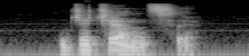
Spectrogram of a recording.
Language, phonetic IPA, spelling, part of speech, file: Polish, [d͡ʑɛ̇ˈt͡ɕɛ̃nt͡sɨ], dziecięcy, adjective, Pl-dziecięcy.ogg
